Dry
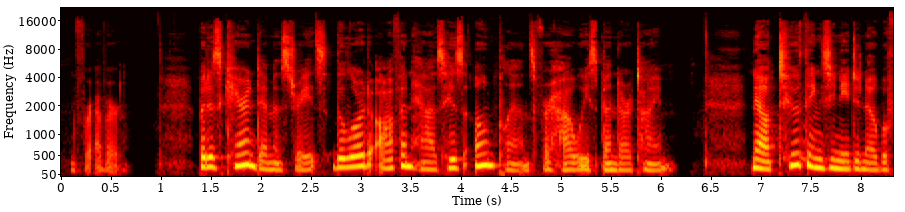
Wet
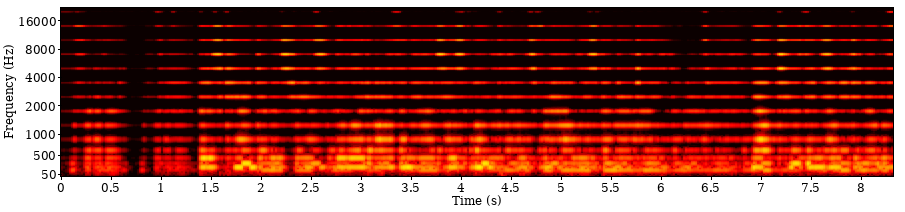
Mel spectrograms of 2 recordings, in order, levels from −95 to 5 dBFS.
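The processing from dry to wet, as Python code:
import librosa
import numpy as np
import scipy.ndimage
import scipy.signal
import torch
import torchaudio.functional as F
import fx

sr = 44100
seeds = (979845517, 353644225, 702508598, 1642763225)

y = fx.freq_snap(x, sr, grid_st=6)
y = fx.echo_wet_lowpass(y, sr, ms=695, feedback_pct=63, hz=3200.0, wet_db=-10)
y = F.gain(torch.from_numpy(y), -4.0).numpy()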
